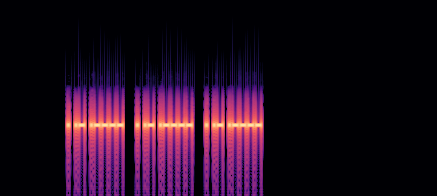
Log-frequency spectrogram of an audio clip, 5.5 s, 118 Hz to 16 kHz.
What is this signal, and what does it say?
Morse code, heard as a keyed tone, about 50 wpm, 700 Hz. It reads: EA1 EA1 EA1
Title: Callsign Prefixes for Top 25 DXCC - Repeated 3x - 50wpm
